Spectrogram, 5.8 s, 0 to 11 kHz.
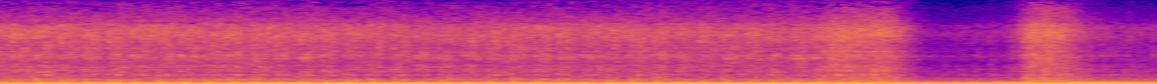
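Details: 1958 Chevy Biscayne after swapping the tired inline six for a V8: deep, steady burble and low rumble, brief dip and pickup as it goes into gear; runs smooth and healthy.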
